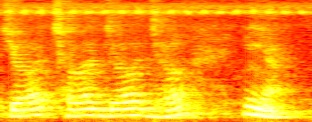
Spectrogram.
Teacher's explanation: च वर्ग तालु से बोला जा रहा है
